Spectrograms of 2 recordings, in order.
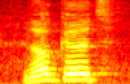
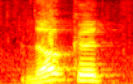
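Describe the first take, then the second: No difference in how they are said.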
